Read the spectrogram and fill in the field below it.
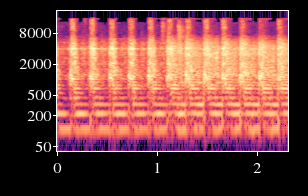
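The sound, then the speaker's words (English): Electric guitar with a distortion (gain) pedal switched on, playing a steady, evenly repeated chord pattern with a thick, gritty, sustained tone, fairly loud with no voices. “can hear the, the gain pedal come on, or the distortion pedal.”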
